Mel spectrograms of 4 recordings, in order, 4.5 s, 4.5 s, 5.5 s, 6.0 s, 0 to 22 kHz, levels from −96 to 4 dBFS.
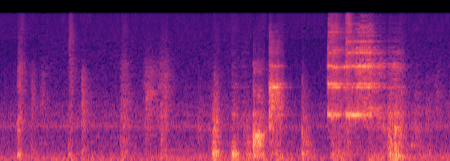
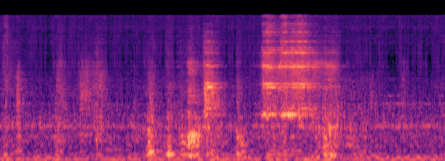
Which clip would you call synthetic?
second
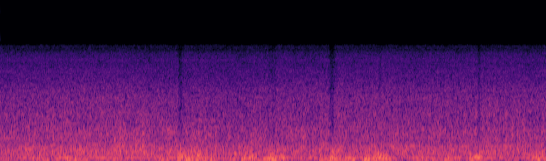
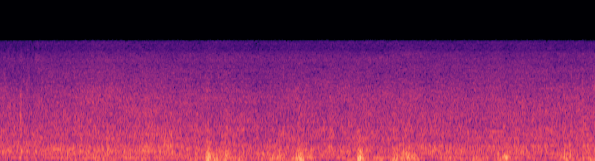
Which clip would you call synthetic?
second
